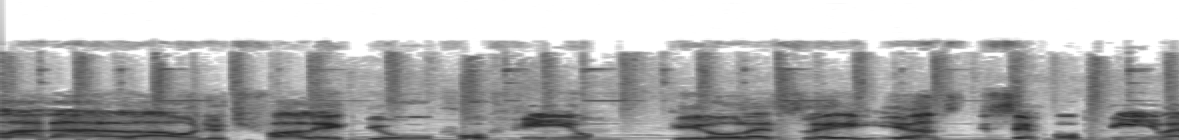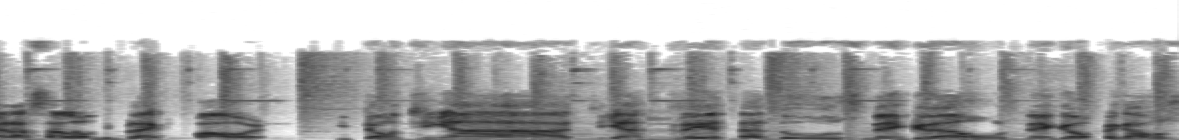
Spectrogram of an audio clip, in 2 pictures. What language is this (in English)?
Portuguese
